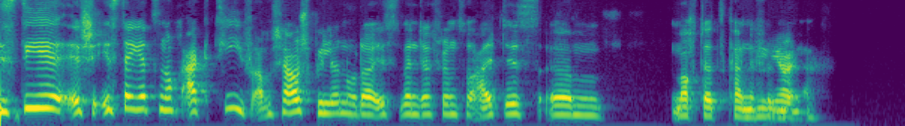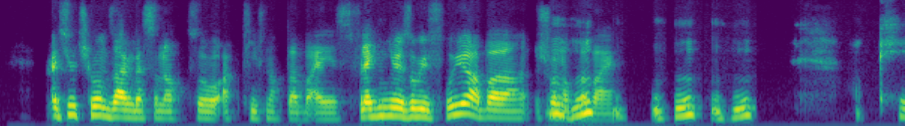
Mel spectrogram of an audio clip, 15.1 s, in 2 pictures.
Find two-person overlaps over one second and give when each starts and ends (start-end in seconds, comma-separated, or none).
none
